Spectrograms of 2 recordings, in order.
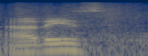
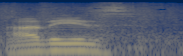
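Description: Both takes have the same delivery.

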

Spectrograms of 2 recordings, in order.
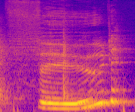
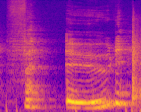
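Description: First: Said in the usual way. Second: F-ood with the f held apart; sounded out. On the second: Shown as a demonstration. Teacher sounding out F-ood for children. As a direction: hold the F, then ood. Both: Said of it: "we have the f sound".

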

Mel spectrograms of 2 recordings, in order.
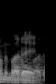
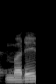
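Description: First: ਮਰੈ with a wide open "eh" ending; ਮਰੈ, last vowel open. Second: ਮਰੇ with a closed "ay" ending; ਮਰੇ said as ma-ray; mistaken e ending. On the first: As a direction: end ਮਰੈ on a broad ai. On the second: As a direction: end ਮਰੇ on a narrow e. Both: Shown as a demonstration. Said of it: "ਮਰੇ ਨਹੀਂ ਪੜ੍ਹਨਾ".

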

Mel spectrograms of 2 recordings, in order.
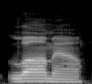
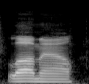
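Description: Both takes have the same delivery.

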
